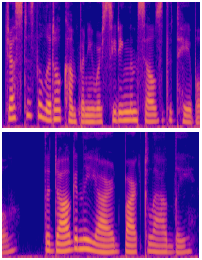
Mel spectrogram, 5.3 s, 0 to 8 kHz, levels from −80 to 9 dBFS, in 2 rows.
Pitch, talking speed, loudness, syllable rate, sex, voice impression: 180 Hz, 205 wpm, -19 LUFS, 5.7 syllables/s, female, feminine, adult-like, slightly cute, slightly intellectual, calm, slightly sweet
